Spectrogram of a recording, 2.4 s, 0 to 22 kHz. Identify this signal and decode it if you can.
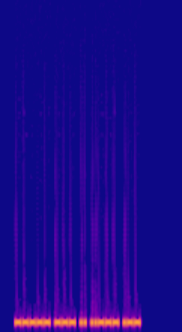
Morse code, heard as a keyed tone, about 51 wpm, 700 Hz. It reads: 0OI2W
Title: Code Groups - 5 Letter:Numbers - 50wpm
